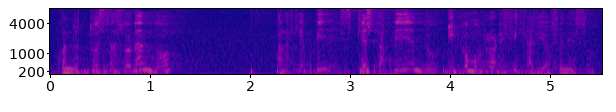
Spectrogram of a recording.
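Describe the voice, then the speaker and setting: Male preacher, high voice, lively storytelling sermon at a church. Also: fairly quick, very noisy. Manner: animated, asks the congregation questions and acts out dialogue. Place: church gathering.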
